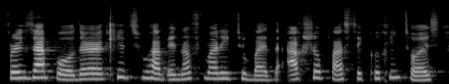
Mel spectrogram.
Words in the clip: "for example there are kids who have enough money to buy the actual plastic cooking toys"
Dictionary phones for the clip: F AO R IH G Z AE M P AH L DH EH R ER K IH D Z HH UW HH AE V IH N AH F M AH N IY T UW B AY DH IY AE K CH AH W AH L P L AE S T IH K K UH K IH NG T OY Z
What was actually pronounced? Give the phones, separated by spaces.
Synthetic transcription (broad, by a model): F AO R IH G Z AE M P AH L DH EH R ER K IH D Z HH UW HH AE V IH N AH F M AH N IY T UW B AY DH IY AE K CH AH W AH L P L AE S T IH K K UH K IH NG T OY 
